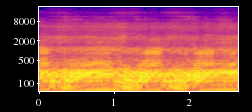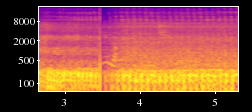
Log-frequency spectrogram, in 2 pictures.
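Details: 125 scooter that stalled at low rpm in traffic and at stoplights, after trimming the crossed spark plug lead end for better plug-cap contact and temporarily rerouting fuel pump power: even idle, one brief dip, then keeps running steadily with no stalling.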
